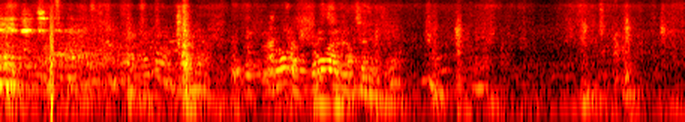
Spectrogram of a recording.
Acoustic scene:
elevator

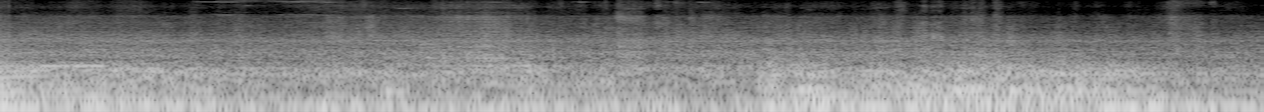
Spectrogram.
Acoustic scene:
bus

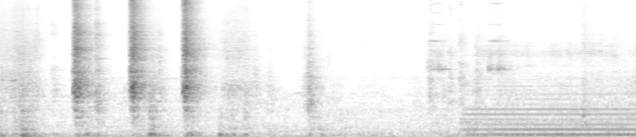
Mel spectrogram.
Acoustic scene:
kitchen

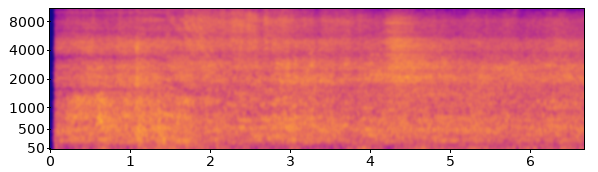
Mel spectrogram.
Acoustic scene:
subway station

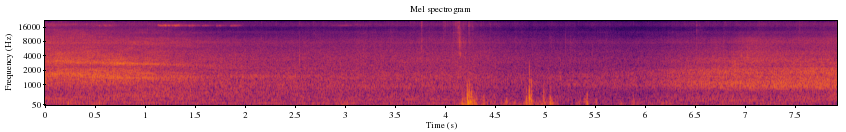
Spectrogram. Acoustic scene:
street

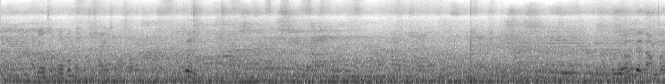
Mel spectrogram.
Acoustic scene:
crowded indoor space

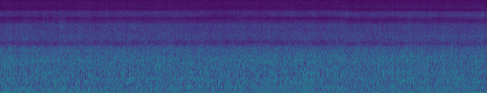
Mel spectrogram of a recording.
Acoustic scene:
park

